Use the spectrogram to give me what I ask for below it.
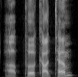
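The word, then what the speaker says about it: פְּקַדְתֶּם: And the accent on the tem and ten. So everybody, let's say these. Pukadtem and pukadten.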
